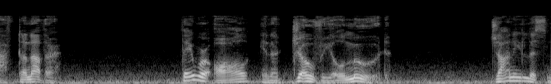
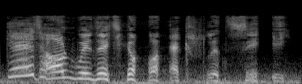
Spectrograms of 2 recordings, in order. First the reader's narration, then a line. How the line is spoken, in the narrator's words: chuckled Faljapan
